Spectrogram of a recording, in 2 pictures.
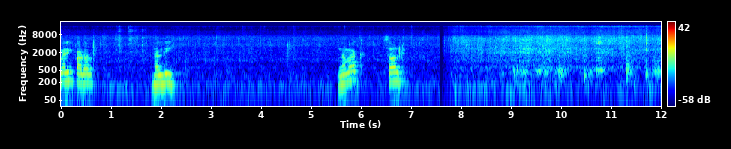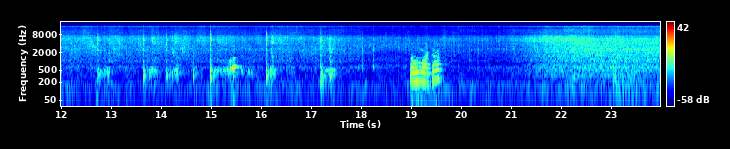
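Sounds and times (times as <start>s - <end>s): onions sizzling in hot oil: 0.0s - 23.9s
spoon scraping and knocking pan: 8.9s - 17.6s.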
